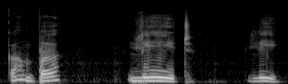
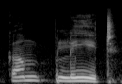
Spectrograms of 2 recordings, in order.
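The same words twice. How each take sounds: First: कंप्लीट broken into कंप and लीट, ली held long; slow syllable-by-syllable कंप्लीट with a long ee in ली; long EE, split up. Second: Said in the usual way. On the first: Shown as a demonstration. (कंप्लीट को तोड़कर, ली में लंबी ई) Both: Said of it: "बड़ी ली".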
